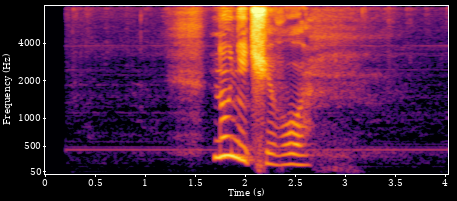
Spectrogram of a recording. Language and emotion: Russian, sad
